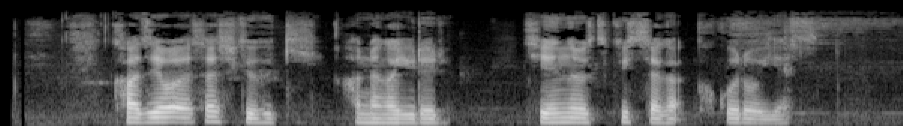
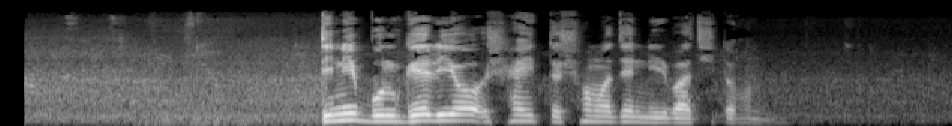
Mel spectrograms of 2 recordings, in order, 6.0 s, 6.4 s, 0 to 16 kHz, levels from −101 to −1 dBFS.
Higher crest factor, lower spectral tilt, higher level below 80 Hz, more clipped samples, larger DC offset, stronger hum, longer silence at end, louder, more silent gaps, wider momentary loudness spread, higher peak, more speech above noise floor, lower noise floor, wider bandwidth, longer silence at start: about the same, 22 dB vs 22 dB; about the same, -5 dB/octave vs -5 dB/octave; about the same, -66 dBFS vs -66 dBFS; neither; neither; neither; second, 0.6 s vs 1.45 s; second, -24 LUFS vs -19 LUFS; neither; second, 19 LU vs 26 LU; about the same, -2 dBFS vs -2 dBFS; second, 30 dB vs 40 dB; second, -53 dBFS vs -59 dBFS; about the same, 11 kHz vs 11 kHz; first, 0.45 s vs 0.15 s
